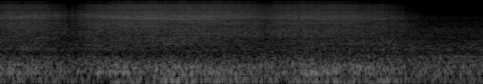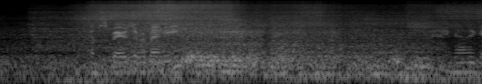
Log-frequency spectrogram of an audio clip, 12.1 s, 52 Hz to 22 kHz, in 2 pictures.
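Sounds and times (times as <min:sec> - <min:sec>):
water jets spraying on car: 0:00.0 - 0:05.4, 0:06.4 - 0:12.0.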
